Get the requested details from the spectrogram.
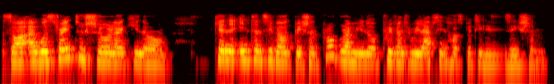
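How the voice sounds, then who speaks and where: Over a video call, a French woman in her forties with a French accent answers interview questions as a guest therapist, using many fillers and restarts. Her mid-range voice moves at a moderate pace, and the audio has its highs cut off.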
